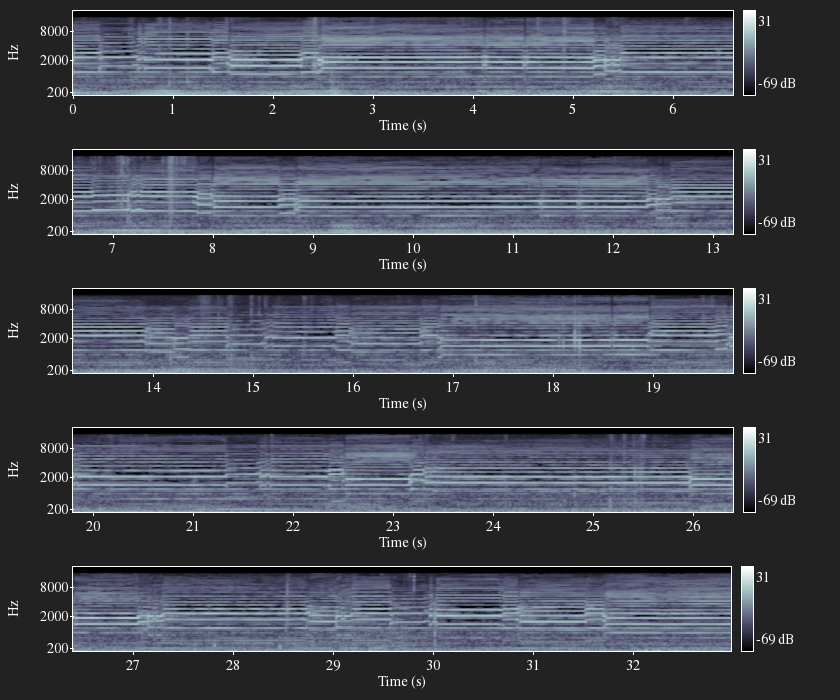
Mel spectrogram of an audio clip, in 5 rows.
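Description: A 106-year-old set of bagpipes playing a tune: a melody line stepping between notes over the steady drones, with quick grace notes flicking between them.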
